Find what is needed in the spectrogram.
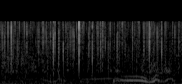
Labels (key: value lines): label: biophony, cascading saw
recorder: SoundTrap 600 or HydroMoth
